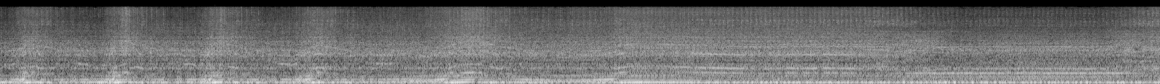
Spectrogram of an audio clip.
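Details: 1999 GSX-R750 sport bike engine at 65°C/149°F water temperature, blipped a few times then settling to idle, with a light ticking noise over the running engine.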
